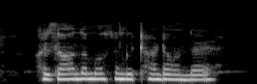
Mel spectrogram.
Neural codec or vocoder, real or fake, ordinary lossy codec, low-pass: codec, 16 kHz in and 24 kHz out, 2.2 kbps, FireRedTTS-2 codec; fake; Opus, 64 kbps; 7.2 kHz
